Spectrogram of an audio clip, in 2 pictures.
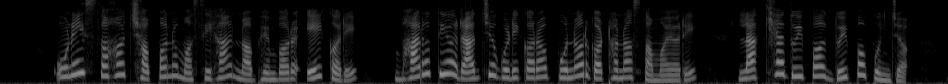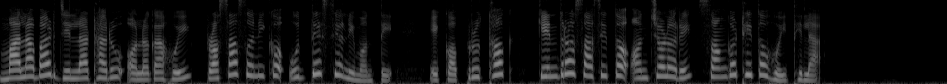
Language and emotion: Odia, neutral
